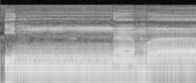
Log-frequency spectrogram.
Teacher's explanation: Nun yang bertasdid bacaan gunah kita tekan tiga ketuk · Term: bacaan gunnah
